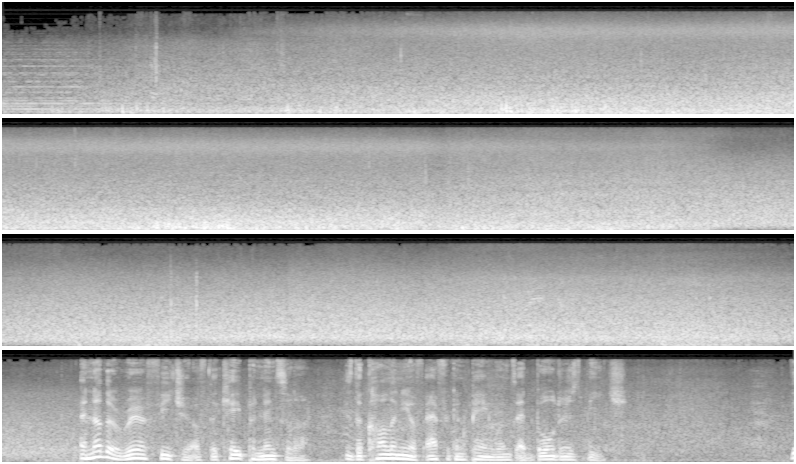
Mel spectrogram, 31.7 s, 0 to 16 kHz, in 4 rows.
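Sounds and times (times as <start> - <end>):
wind rushing over the microphone: 0.8 - 24.5
ocean surf crashing on a rocky coastline: 1.8 - 31.6
speech: 24.6 - 30.1.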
